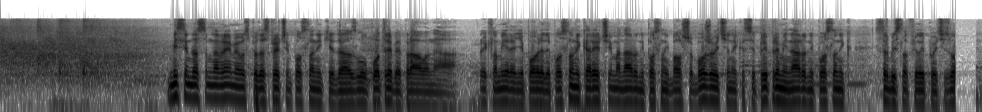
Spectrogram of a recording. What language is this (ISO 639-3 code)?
srp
